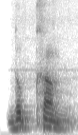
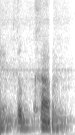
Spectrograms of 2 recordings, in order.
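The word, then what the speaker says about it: दुःखम्: Dukkham. You can say Dukkham. The visarga also takes the sound of kakara.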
